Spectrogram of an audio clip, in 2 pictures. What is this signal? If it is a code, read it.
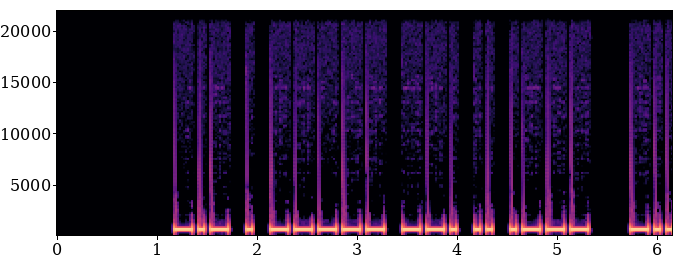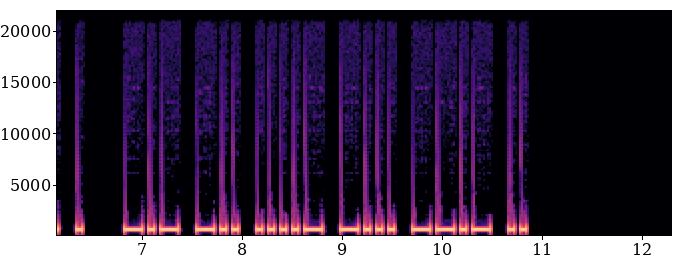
Morse code, heard as a keyed tone, about 20 wpm, 700 Hz. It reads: KE0GIJ DE KD4BQI
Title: USA Callsign DE Callsign - 6 Characters - 20wpm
